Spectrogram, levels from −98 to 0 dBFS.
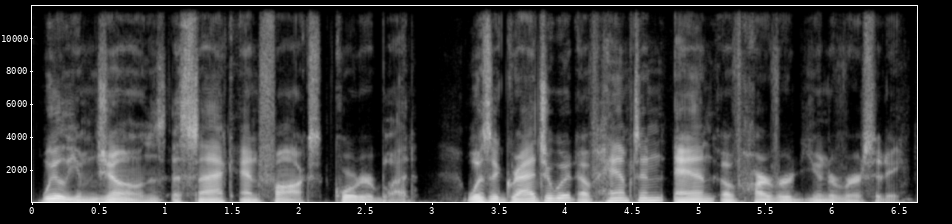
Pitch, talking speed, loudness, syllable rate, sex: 110 Hz, 155 wpm, -18 LUFS, 4.8 syllables/s, male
